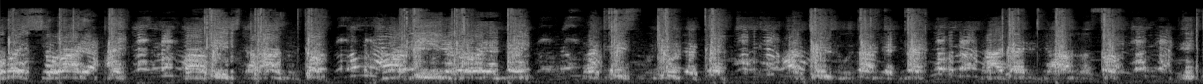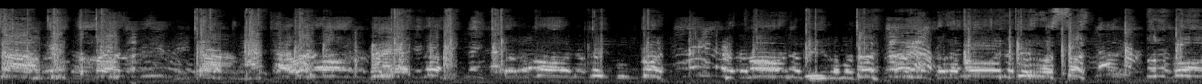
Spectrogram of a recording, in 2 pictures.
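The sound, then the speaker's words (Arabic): Protesters in a street march chant slogans together: a loud, continuous mass of raised voices with a steady, rhythmic pulse that carries throughout. “ووزع ناشطون قصاصات ورقية للترويج لمليونية 13 يوليو، وردد المشاركون في الموكب هتافات”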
